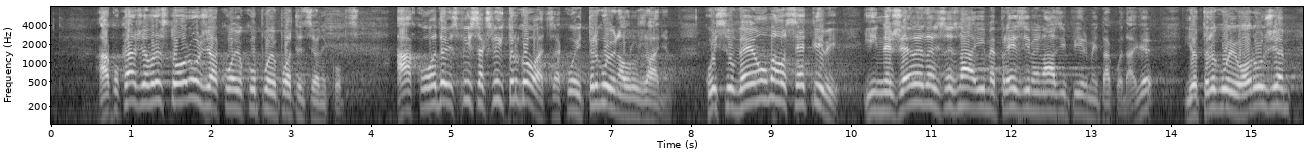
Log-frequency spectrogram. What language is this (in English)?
Serbian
